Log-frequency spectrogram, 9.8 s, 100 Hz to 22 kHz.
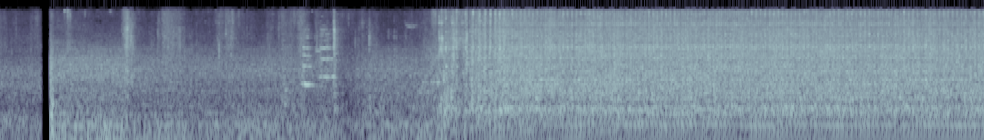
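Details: Honda lawn mower that would not start, after fitting a new BPR5ES spark plug with fuel switch on: a few quiet seconds, then it catches around four seconds and holds a smooth steady drone; normal running.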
